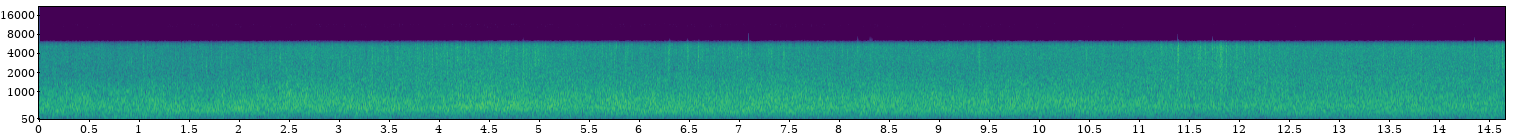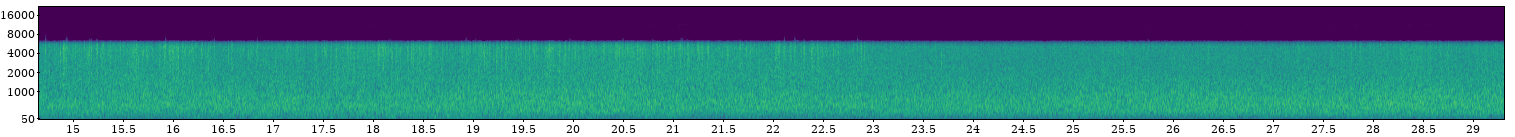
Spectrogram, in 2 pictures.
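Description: Steady tyre and wind noise of a car travelling at highway speed, heard from inside the cabin.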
